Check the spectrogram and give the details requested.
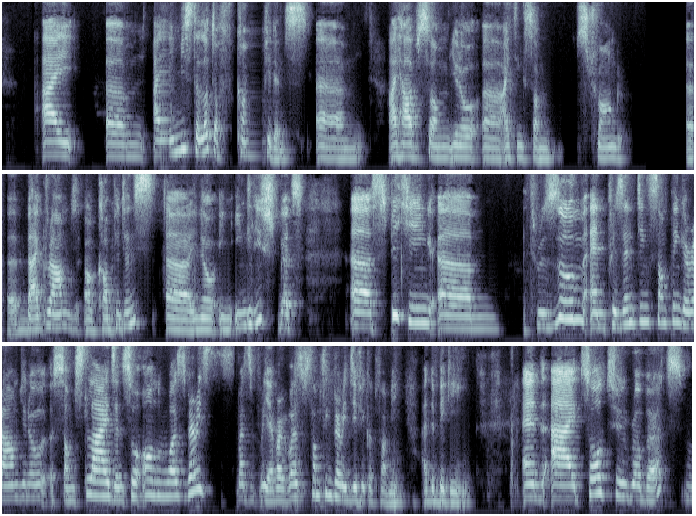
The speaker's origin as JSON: {"language": "English", "country": "Algeria", "second_language": "English", "moved": "yes", "lives_now": "France", "said": "I speak Arabic because I'm not, my parents are Arabic, I'm coming from Algeria"}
